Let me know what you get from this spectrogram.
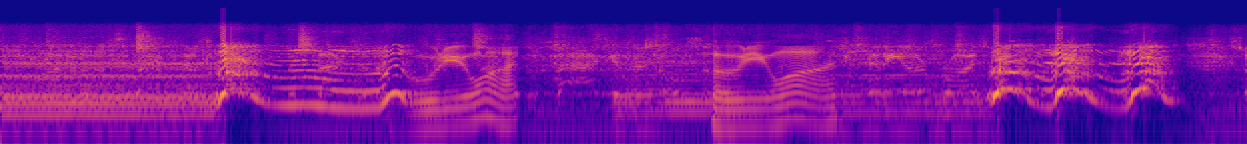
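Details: Insistent male whippet wanting something immediately "talks" in sustained, wavering howl-whines with quick upward swoops. Several bursts are separated by short pauses, with a person's voice nearby asking what he wants.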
